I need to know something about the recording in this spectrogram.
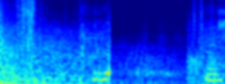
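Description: A rifle fires a single sharp, loud shot.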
